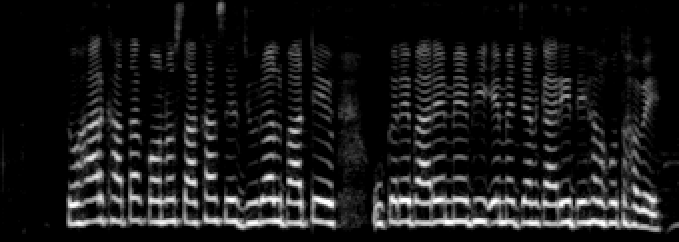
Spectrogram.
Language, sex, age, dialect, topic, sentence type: Bhojpuri, male, 18-24, Northern, banking, statement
